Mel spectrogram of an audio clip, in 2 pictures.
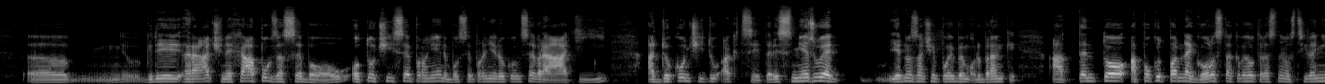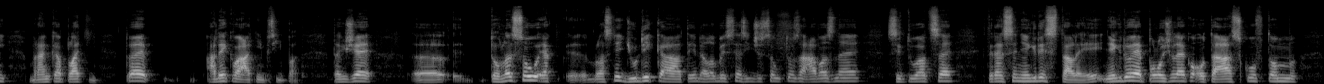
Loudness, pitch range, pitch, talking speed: -29 LUFS, 130-155 Hz, 140 Hz, 155 wpm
